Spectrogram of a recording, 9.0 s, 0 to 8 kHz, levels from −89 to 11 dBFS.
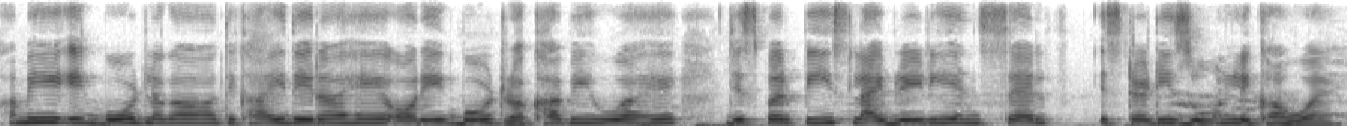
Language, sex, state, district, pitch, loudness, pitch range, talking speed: Hindi, female, Madhya Pradesh, Bhopal, 235 Hz, -15 LUFS, 225-245 Hz, 180 wpm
